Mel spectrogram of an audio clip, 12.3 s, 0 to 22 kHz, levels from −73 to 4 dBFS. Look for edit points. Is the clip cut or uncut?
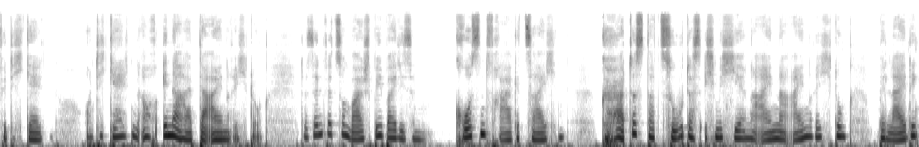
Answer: uncut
